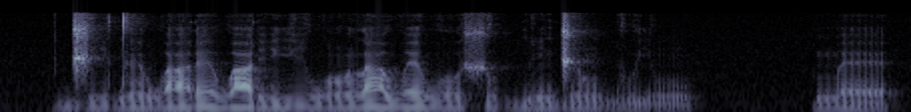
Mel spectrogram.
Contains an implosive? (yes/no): no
